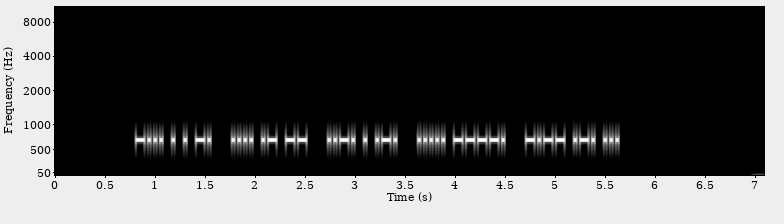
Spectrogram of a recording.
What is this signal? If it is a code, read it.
Morse code, heard as a keyed tone, about 37 wpm, 700 Hz. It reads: BEEN HAM FER 59 YRS
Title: Practice QSO - Exchange 3 - More Info - 40wpm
